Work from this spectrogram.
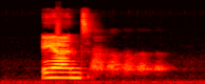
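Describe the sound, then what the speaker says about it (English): A dog gives a single loud bark followed by a rough, trailing growl-like yelp, close by against a quiet background. "I don't know why my dog is barking"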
